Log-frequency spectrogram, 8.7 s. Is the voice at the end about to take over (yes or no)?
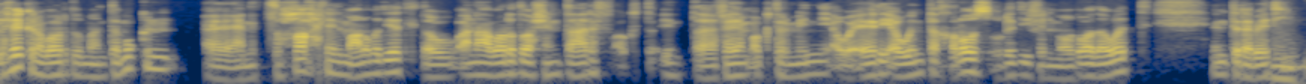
no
